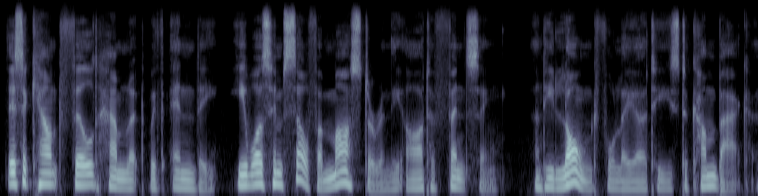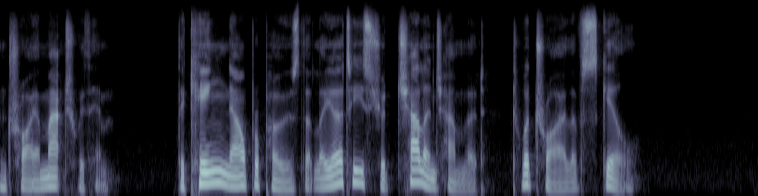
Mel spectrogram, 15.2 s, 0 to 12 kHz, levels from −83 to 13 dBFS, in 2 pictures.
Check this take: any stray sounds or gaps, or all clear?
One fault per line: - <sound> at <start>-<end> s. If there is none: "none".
none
